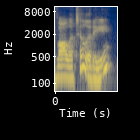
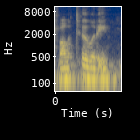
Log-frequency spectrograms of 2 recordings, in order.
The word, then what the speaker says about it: volatility: Versus in volatility, I'm going to say this T, so I hear that T sound, and this syllable is stressed, so I have, again, volatility, and then this T is flapped, volatility. There's a very loud, long thunder going on outside.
